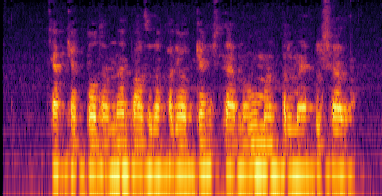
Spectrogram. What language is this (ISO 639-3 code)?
uzb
